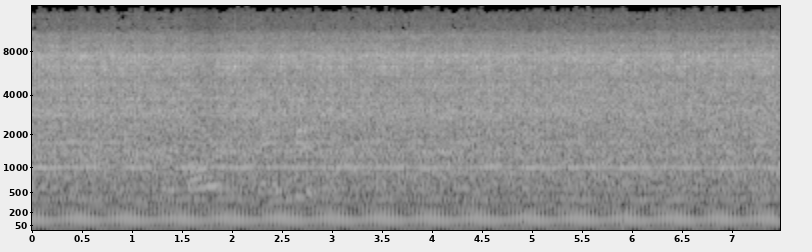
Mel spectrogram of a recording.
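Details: Troy-Bilt Horse riding mower with no power; steady, even drone holding at a low, unchanging speed, never reaching full throttle; engine not reaching full speed.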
